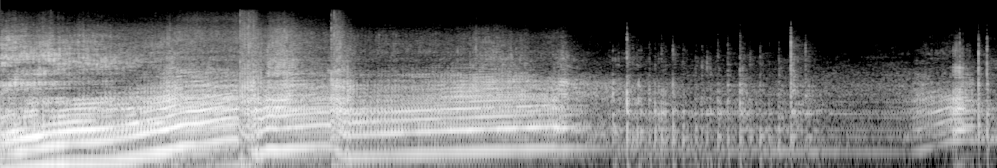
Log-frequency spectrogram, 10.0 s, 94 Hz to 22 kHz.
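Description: Stage 1 Audi RS3's decatted five-cylinder engine accelerating hard away, its note climbing through two quick upshifts. It then fades into the distance, with a few faint cracks, and swells again near the end.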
